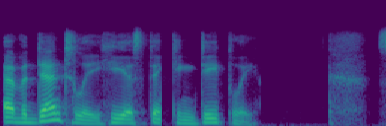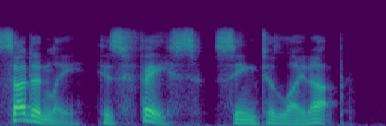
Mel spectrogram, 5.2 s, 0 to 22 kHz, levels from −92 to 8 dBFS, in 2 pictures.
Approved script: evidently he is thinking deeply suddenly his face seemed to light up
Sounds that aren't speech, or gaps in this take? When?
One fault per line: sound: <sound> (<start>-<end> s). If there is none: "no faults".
sound: dropout (1.1-1.2 s)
